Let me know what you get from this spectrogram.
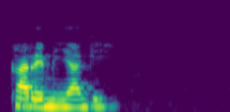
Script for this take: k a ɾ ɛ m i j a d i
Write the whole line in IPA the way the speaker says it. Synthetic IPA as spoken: k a ɾ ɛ m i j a ɡ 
